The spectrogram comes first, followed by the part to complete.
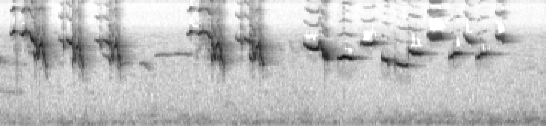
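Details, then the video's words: Oriental magpie-robin singing a full-emotion lure song to provoke other birds: repeated loud rasping bursts in pairs, then a rapid run of clear, varied whistled notes climbing and falling. "Pancingan Kacer Gacor Full Emosi"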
